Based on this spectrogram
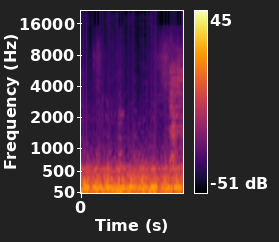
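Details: Car driven with a heavy low droning growl under road noise from worn wheel bearings; it pulls to one side under braking and previously clunked, while transmission shifts smoothly and engine runs well.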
